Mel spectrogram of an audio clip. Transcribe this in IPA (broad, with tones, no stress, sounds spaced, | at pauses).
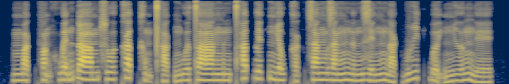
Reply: m a˨˩ k̚ f a̰˧˨ ŋ h w ɛ̰˧˥ n ɗ aː˧ m s u˨˦ ə̯ k a˦˥ t̚ x ə̰˧˨ m t̪ʰ a˨˩ k̚ ŋ u˨˦ ə̯ t̪ aː˧ ŋ ə˧ n t̪ʰ a˦˥ t̚ l e˦˥ k̚ ɲ a˧ w k a˨˩ k̚ s a˧ ŋ z a˨˦ ŋ n ə˨˦ n z e˨˦ ŋ n a˨˩ k̚ v i˦˥ t̚ ɓ ə̰˧˨ j ɲ ɨ˨˦ ə̯ ŋ e˧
